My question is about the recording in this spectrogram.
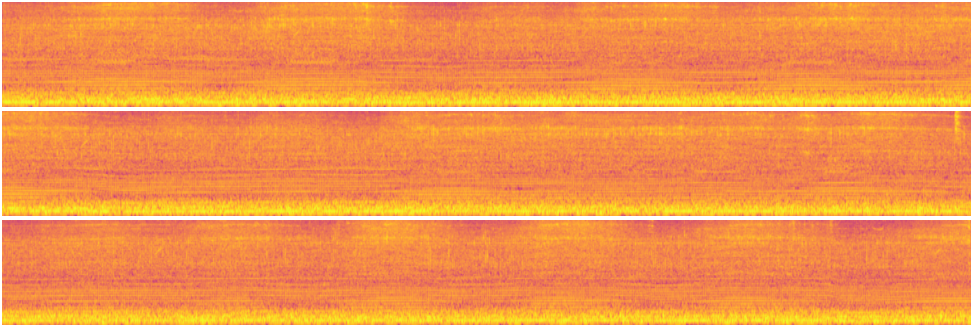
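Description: Brush cutter's small engine running steadily while cutting grass, its pitch dipping and recovering a few times as the load on the cutter changes.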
